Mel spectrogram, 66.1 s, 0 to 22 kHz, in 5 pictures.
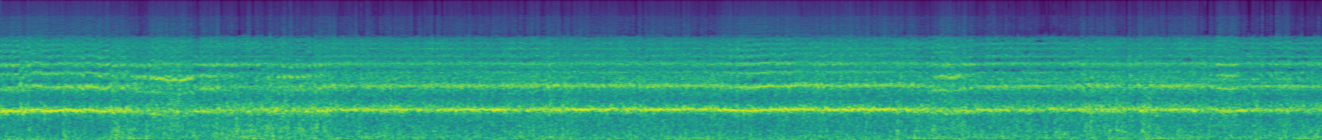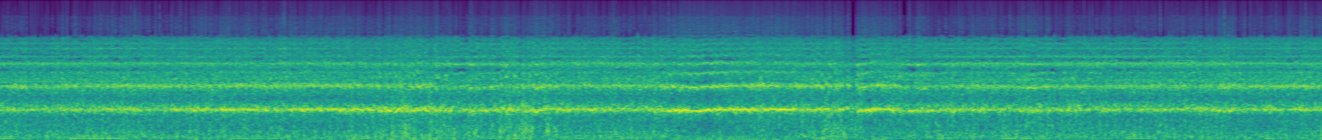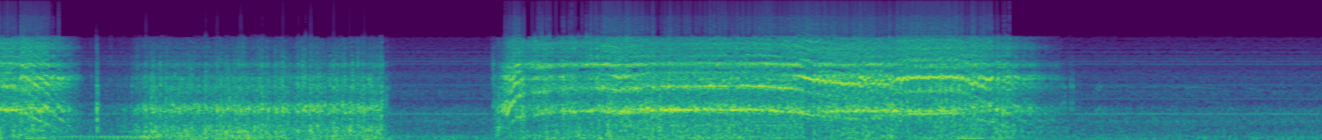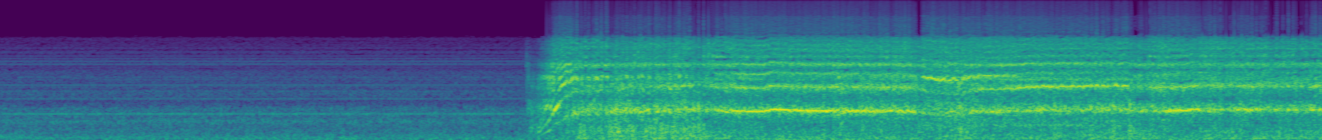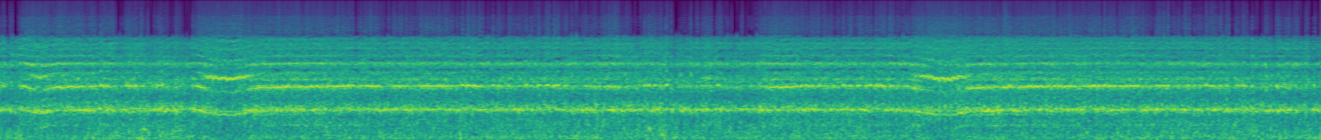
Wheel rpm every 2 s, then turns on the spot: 210, 220, 230, 230, 230, 230, 230, 230, 230, 230, 230, 230, 230, 100, 40, 40, 220, 200, 30, 0, 0, 0, 50, 220, 220, 230, 230, 230, 230, 230, 230, 220, 230.
28-30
